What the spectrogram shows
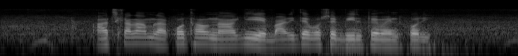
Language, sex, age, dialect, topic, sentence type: Bengali, male, 36-40, Standard Colloquial, banking, statement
